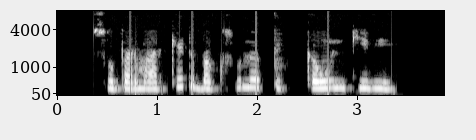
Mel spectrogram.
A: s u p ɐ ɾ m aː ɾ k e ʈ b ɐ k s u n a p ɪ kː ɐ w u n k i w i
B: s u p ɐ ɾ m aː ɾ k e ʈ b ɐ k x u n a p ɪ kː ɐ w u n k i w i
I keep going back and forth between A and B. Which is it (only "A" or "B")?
A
